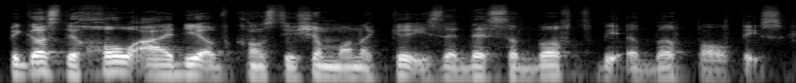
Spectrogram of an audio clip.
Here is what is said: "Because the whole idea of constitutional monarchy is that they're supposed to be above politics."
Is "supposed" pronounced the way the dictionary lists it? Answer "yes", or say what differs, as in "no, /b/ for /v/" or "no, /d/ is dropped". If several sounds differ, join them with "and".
no, /b/ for /p/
